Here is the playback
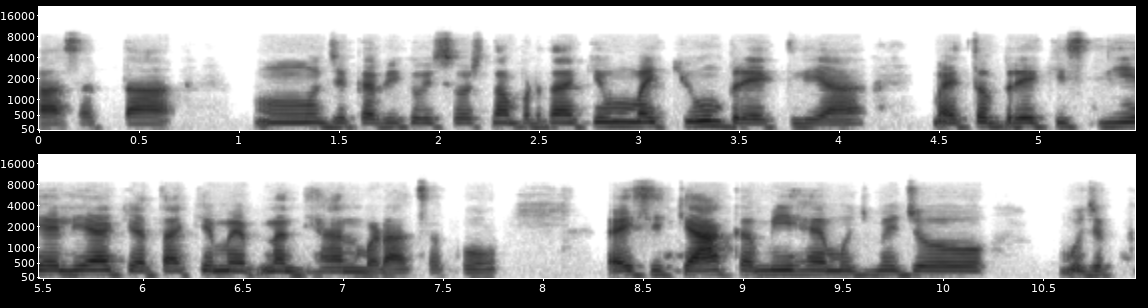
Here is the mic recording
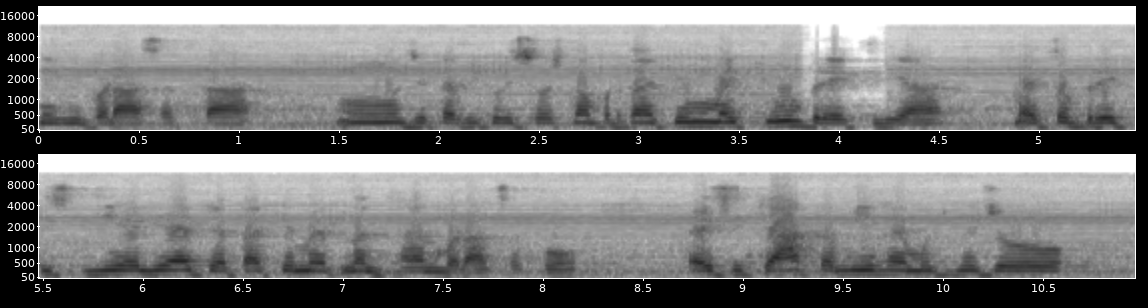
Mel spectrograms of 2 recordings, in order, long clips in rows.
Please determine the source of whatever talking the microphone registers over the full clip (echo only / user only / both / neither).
echo only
